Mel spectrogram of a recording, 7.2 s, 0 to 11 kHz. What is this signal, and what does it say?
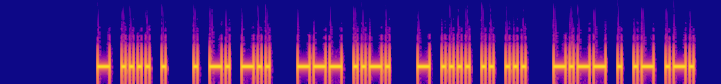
Morse code, heard as a keyed tone, about 30 wpm, 700 Hz. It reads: THE END OF THIS YEAR
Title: Sets of 5 Words Encore 30wpm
